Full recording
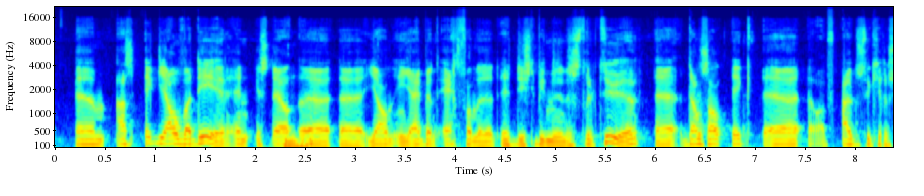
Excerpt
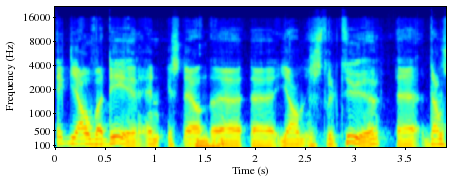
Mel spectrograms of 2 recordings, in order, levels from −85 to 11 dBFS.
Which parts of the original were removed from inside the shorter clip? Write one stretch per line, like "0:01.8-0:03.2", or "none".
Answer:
0:03.4-0:05.1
